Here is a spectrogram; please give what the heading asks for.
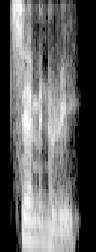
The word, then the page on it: seminary: Indian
